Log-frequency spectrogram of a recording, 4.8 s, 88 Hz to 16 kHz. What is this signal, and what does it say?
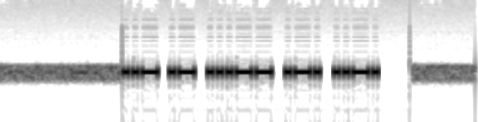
Morse code, heard as a keyed tone, about 26 wpm, 750 Hz. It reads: UA3RF
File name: 8Q7CF 1817UTC 17m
